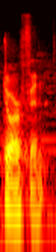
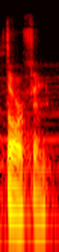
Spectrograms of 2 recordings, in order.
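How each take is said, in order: First: The name begins with a D sound. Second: The name begins with a TH sound. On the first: "I'm going to call him Dorfin. Like I'm Spanish" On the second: "that letter is pronounced T H"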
